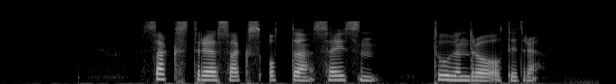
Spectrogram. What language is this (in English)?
Norwegian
